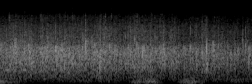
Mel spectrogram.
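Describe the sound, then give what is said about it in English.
Audience applause at Life Center church, welcoming a pastor to the stage: dense, steady clapping from a large crowd, loud and sustained throughout with no pause. “Life Center, would you put your hands together? Would you help me welcome my good friend, Pastor Kyle Veach?”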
